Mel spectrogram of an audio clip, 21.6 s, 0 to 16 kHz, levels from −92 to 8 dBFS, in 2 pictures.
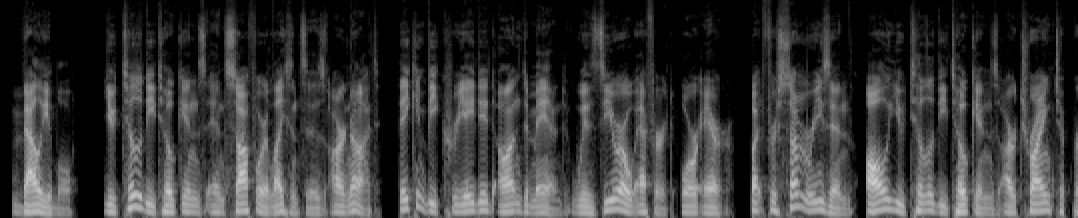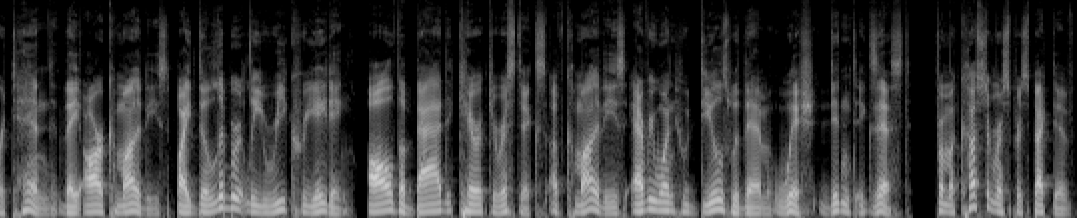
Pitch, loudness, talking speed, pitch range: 115 Hz, -23 LUFS, 150 wpm, 100-130 Hz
